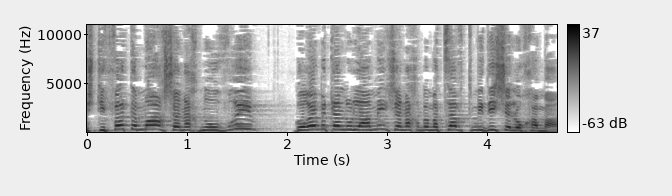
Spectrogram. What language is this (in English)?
Hebrew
